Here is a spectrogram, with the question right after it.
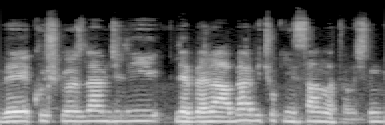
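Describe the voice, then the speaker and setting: Somewhat breathy, a man speaks fairly slowly at a fairly high pitch. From Turkey, Antalya. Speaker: veterinarian and birdwatcher. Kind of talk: interview. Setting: live online broadcast.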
